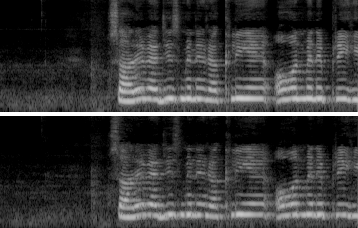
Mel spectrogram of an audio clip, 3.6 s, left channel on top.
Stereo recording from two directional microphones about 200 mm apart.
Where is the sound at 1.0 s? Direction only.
50° left (ahead or behind).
